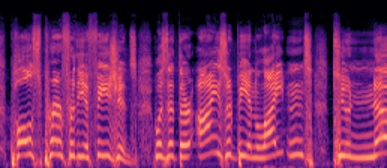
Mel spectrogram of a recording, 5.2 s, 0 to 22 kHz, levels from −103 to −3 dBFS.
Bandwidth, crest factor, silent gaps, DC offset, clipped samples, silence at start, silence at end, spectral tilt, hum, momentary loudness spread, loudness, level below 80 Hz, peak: 15 kHz; 14 dB; none; under 0.1%; under 0.1%; 0 s; 0 s; -3.5 dB/octave; none; 6 LU; -25 LUFS; -58 dBFS; -12 dBFS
